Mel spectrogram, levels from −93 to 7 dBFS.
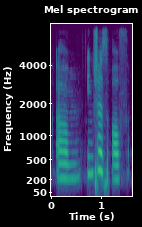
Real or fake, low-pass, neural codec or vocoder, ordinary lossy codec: fake; 7.2 kHz; codec, 24 kHz, 0.9 kbps, WavTokenizer, medium speech release version 1; none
